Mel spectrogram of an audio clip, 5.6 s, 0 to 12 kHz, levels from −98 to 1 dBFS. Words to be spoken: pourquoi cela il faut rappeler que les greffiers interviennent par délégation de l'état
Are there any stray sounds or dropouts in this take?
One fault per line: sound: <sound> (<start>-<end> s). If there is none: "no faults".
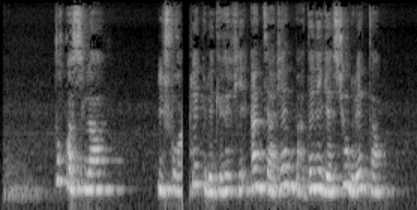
sound: dropout (2.4-2.5 s)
